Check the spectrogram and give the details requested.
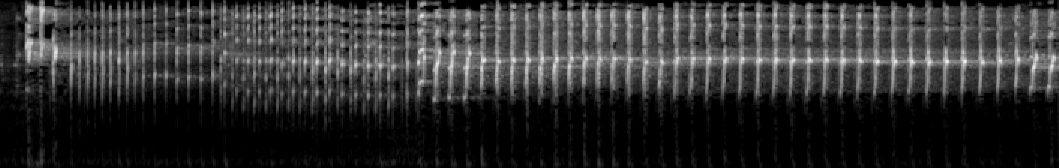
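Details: Ngekek long trill from a lovebird calling out to a rival and goading other birds to join in, starting ragged and high, then settling after about three seconds into a steady, rapid chatter of shrill, clipped notes.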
